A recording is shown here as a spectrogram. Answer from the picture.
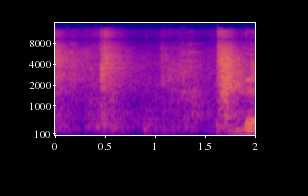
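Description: Faint rustling, then a man starts speaking near the end.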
